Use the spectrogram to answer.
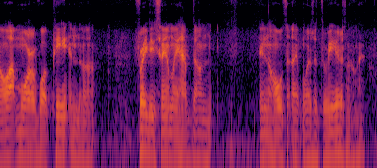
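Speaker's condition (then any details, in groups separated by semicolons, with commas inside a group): ALS; young onset; still able to speak, dry mouth while speaking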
